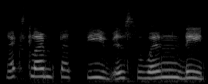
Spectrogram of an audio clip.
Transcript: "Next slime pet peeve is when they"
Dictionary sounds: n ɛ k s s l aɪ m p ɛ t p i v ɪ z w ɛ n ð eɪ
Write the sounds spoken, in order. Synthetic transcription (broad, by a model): n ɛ k s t l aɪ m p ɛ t b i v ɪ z w ɛ n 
